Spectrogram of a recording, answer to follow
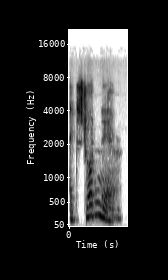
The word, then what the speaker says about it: extraordinaire: It's made up of extra and then ordinaire.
